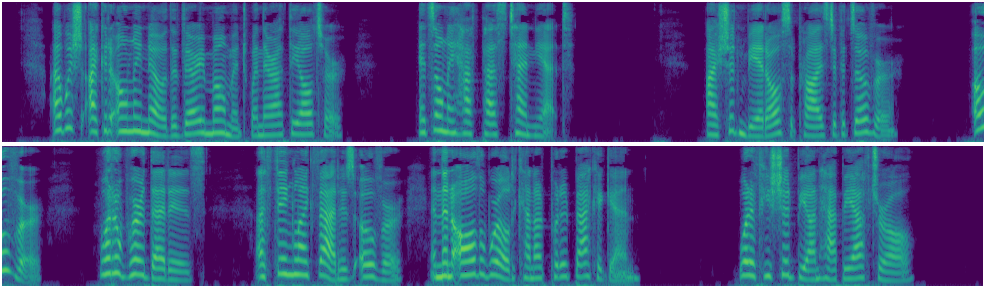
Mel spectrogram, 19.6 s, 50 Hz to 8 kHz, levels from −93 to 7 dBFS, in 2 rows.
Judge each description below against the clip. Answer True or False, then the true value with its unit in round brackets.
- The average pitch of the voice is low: False (240 Hz)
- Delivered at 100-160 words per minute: False (175 wpm)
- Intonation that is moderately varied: True (5.0 semitones)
